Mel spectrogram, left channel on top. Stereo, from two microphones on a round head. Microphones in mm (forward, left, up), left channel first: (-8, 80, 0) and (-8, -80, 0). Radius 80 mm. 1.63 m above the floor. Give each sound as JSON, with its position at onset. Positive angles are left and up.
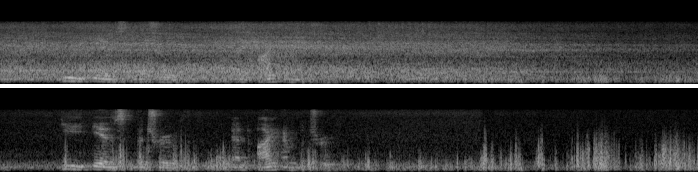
{"t": 0.6, "sound": "a man speaking", "side_deg": -70, "distance_m": 4.5}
